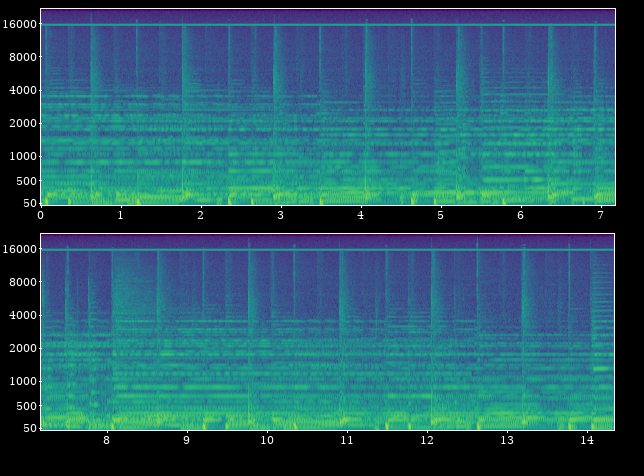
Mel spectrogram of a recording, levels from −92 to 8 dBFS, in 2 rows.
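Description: Video or display buzz runs through the whole clip, from start to finish. A picture source or its cable is coupling into the audio path, laying a buzz at the 59.94 Hz field rate, with a hashy edge above it, under the sound. A thin high whine near 15.7 kHz from the line scan rides on top. The interference sits only about 10 dB below the wanted signal, so it stays plainly audible throughout.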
